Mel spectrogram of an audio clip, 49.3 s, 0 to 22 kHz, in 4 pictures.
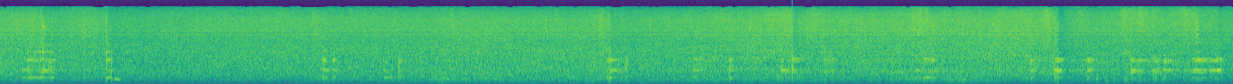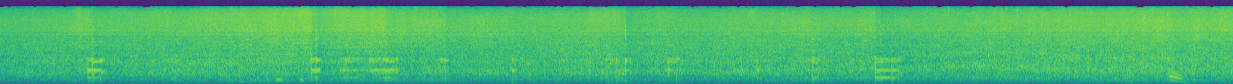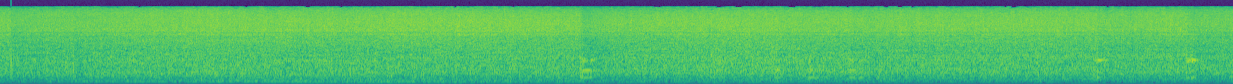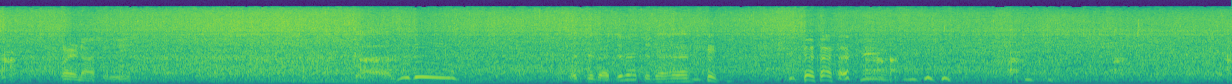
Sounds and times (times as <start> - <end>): Waterfall: 0.0 - 49.3.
